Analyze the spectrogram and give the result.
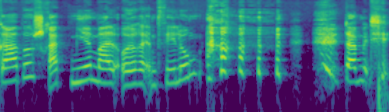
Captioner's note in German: Gelächter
